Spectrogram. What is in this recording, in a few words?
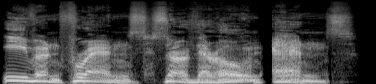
Male Orc Play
